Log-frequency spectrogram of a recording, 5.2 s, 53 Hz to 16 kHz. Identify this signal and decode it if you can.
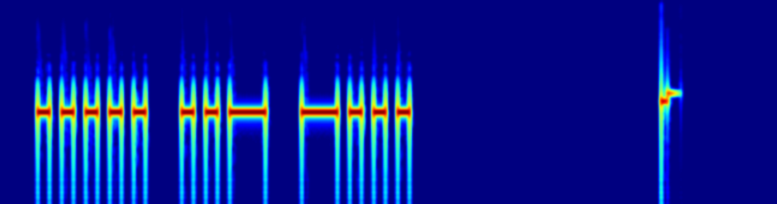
Morse code, heard as a keyed tone, about 15 wpm, 700 Hz. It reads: 5UB
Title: Three Challenging Letter-Number Combinations 15wpm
